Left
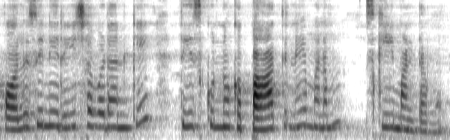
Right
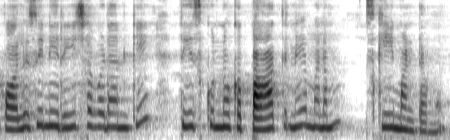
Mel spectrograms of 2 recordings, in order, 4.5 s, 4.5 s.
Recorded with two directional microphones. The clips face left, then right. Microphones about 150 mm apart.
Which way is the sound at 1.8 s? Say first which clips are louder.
Right 7 dB; 30° right (ahead or behind).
